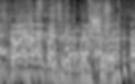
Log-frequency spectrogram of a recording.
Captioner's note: laughter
